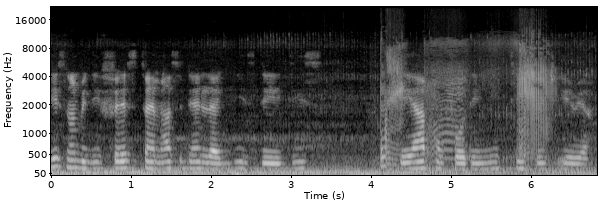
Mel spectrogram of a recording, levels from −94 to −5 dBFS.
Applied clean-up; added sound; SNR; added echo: none; Motorcycle + Fart; 2 dB; none.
